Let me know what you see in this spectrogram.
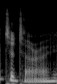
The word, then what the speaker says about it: Turturro: So the person who's actually playing pool, though, is Julian, played by John Turturro. Is that how you pronounce his name? – Yeah, Turturro, yeah.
